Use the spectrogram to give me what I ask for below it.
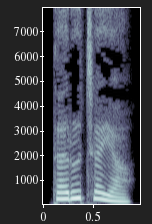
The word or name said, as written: ತರುಚಯ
